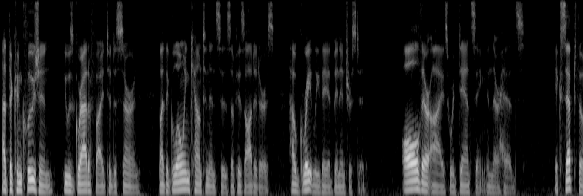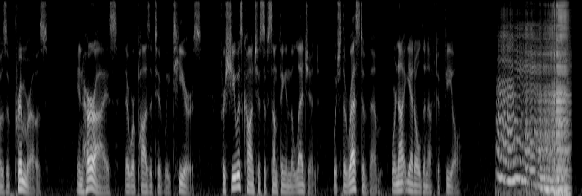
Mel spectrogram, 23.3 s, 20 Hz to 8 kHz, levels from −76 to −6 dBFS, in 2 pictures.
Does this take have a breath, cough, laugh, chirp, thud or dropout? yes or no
yes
